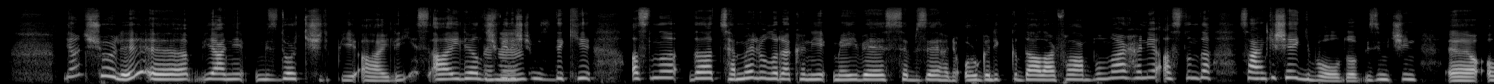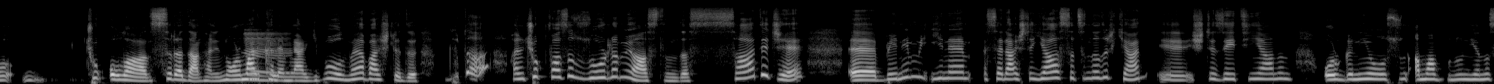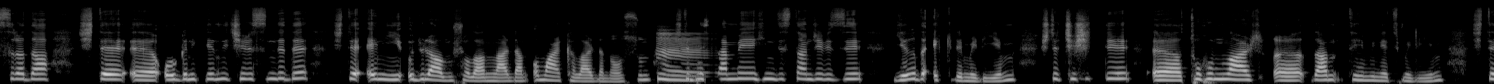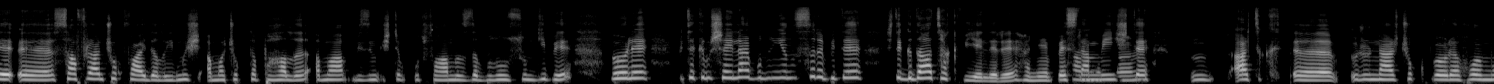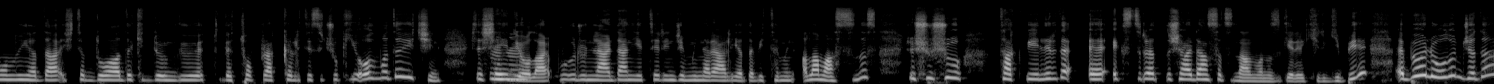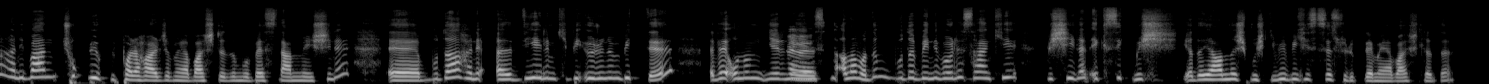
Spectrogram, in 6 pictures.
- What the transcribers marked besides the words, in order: tapping; other noise; other background noise
- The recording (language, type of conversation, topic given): Turkish, advice, Bütçem kısıtlıyken sağlıklı alışverişi nasıl daha kolay yapabilirim?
